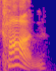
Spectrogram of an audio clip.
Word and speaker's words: Cannes: Well, yes, because you only pronounce up to, yes, it's Cannes.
